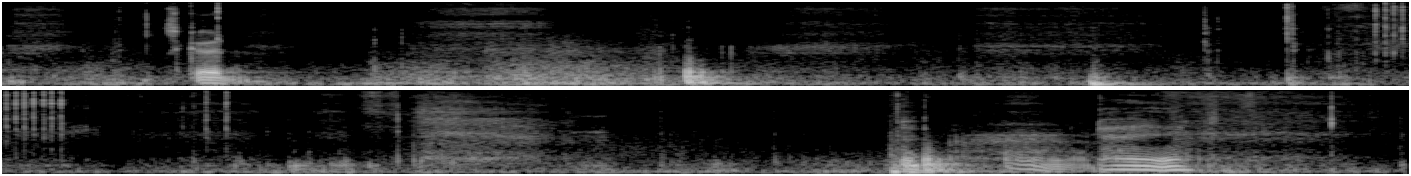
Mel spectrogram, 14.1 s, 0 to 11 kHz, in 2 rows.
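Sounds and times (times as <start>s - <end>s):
ratchet wrench clicks: 6.7s - 8.2s.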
